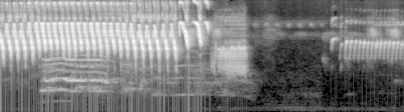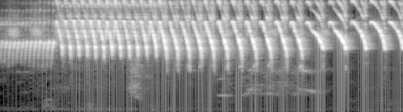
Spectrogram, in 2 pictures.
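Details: Singing Spanish Timbrado canary, a training song for other canaries: a dense rapid metallic trill with a lower warbling layer, a pause of about a second, then a high fast trill swelling into quick repeated descending notes.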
